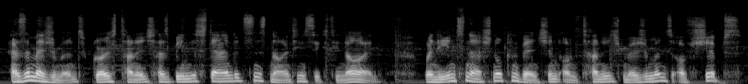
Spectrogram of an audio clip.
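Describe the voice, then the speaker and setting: A man narrates a scripted explainer in a measured, lightly wry way, like a historian giving a lecture. His voice is warm and mellow, with a slightly husky edge. Soft music plays underneath. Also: mid-range voice.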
